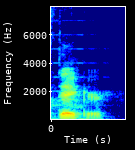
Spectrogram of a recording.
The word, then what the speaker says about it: Dacre: So it's Dacre.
